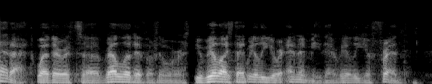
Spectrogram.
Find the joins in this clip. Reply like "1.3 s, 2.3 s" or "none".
1.6 s, 1.9 s, 2.5 s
